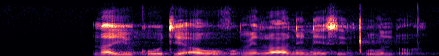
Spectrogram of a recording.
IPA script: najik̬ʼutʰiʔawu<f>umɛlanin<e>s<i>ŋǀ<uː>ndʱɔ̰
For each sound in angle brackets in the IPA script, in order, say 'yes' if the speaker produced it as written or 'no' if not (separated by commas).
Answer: no, yes, yes, yes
